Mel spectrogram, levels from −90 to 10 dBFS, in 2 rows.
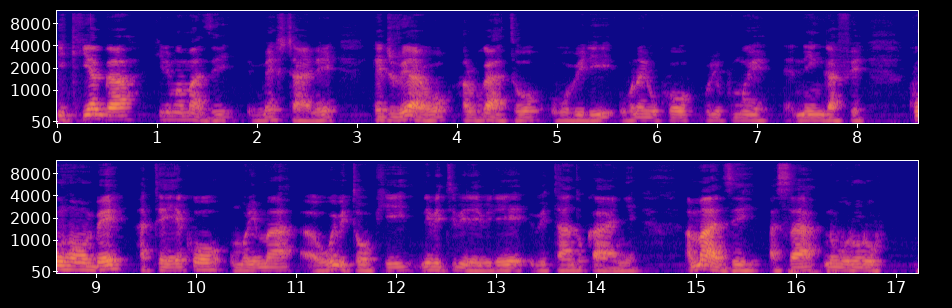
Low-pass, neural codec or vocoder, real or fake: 10.8 kHz; none; real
